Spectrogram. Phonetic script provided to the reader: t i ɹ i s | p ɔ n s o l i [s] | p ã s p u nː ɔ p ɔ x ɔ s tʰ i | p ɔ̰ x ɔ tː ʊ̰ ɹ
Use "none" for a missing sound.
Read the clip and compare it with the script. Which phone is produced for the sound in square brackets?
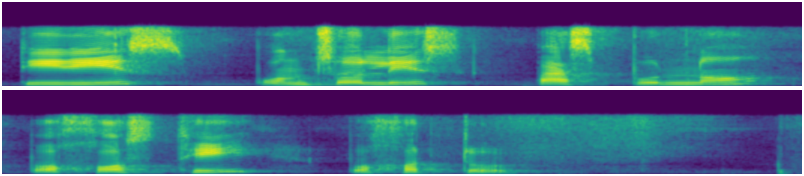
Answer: s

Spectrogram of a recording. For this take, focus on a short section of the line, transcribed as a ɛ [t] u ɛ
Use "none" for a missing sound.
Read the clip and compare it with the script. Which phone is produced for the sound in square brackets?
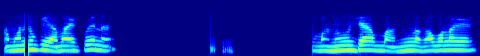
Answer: k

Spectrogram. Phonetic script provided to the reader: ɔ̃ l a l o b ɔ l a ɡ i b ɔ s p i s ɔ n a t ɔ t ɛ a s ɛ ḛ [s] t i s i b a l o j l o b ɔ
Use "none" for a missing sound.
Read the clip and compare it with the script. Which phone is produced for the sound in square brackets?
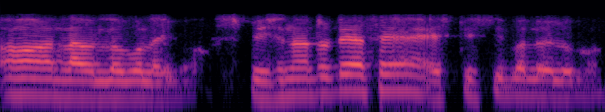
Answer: s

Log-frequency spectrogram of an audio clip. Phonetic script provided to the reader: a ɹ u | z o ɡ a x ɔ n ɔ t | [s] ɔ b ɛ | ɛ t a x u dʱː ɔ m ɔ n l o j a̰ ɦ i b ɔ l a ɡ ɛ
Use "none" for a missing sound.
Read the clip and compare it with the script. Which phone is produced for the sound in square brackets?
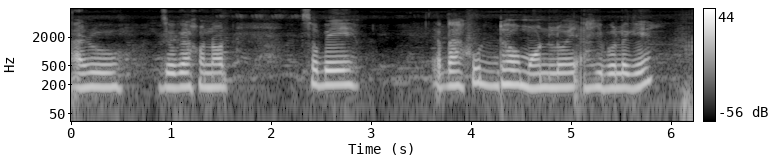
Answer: s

